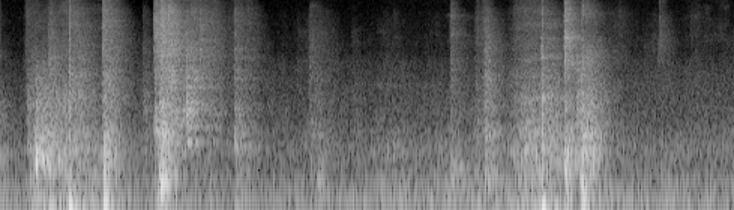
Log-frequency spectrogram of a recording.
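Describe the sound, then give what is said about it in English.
A container is shuffled and set down at the very back of a freezer to chill, with a few dull thumps and clatters, then the freezer door shuts with a muffled thud, followed by low rustling and another bump. “so one second i'm going to put this in my freezer chill this down.”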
